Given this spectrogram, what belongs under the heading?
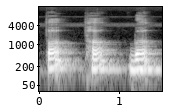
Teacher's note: प वर्ग को बोलते समय ओठ का प्रयोग होता है। बिना हंठ एक दूसरे से टॉर्च हुए प वर्ग को आप बोल नहीं सकते।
